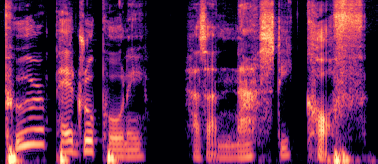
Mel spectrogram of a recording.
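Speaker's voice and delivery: plain reading voice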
